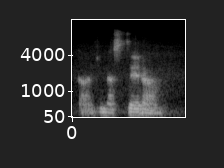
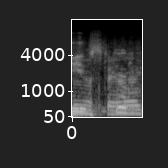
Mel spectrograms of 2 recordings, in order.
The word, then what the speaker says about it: Ginastera: One of the big examples of Latin American repertoire we know by Ginastera, Estancia, it's ballet. – Say Ginastera again. – Well, that's always a contentious point. Yes, Ginastera should be, right? The G in Spanish is pronounced as an English H.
